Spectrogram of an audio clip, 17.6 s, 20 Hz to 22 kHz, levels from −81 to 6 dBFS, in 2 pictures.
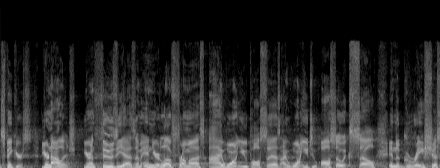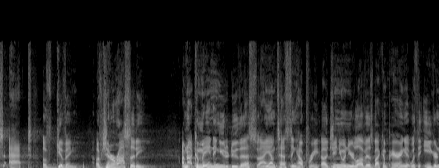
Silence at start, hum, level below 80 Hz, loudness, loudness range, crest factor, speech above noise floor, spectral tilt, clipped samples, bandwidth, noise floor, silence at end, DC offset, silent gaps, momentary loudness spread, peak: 0 s; none; -60 dBFS; -22 LUFS; 3 LU; 16 dB; 29 dB; -5 dB/octave; under 0.1%; 17 kHz; -51 dBFS; 0 s; under 0.1%; none; 8 LU; -6 dBFS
